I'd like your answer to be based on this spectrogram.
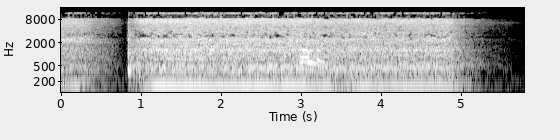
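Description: A kitchen blender purees Haitian épis seasoning with a loud, steady whir that starts abruptly after a short pause, runs continuously for several seconds, then winds down at the end.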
